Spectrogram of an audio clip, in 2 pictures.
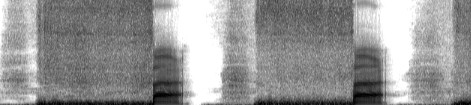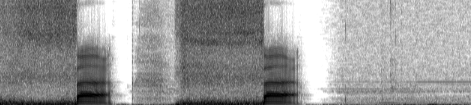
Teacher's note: huruf tsa dia suara dan nafas mengalir karena nafas mengalir di sini enggak akan getar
